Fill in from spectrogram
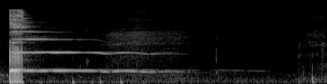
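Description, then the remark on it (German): A single bright clink of wine glasses touching in a toast before tasting a Rheingau Riesling, followed by a clear, high ringing tone that slowly fades over a couple of seconds, with no talking. “Gut, dann wollen wir doch mal ein Stück probieren. Zum Wohl.”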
